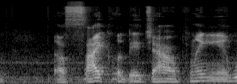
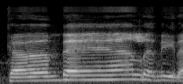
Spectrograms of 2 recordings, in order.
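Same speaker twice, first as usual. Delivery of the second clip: higher, stretched-out "calm down" imitation; long, raised mock soothing; drawn-out calming call; 6 semitones higher, 4 dB louder, slower than usual. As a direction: imitate someone dragging out a plea to settle down. Mimics others telling her to calm down.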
